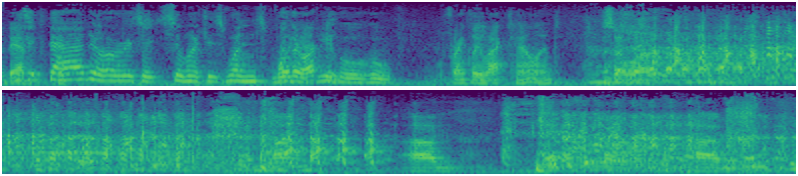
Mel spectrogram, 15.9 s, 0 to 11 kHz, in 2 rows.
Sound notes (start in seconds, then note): 9.8 laughter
